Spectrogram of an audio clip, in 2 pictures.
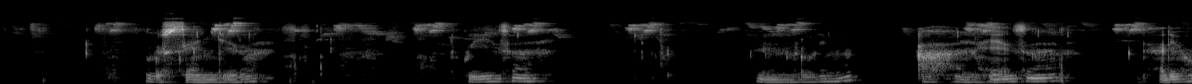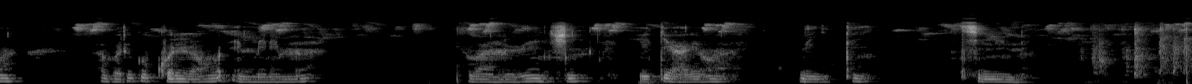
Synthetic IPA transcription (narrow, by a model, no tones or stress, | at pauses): uɾuseːɲɟeɾo | ɾɡwiːza | ɾuɾimo | ahaːn̥huhe̞ːza | haɾiɦo̞ | aβaɾiɡukʰo̞ɾe̞ɾaho̞ʔimiɾimo̞ | aβaːn̥huβeːnʃijeɾɟaːhɾeho̞ | neɟitʰi | ciːne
